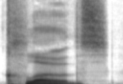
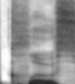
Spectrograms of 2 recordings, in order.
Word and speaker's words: clothes: Many learners say tree or clothes. People say close or cloths.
